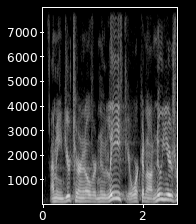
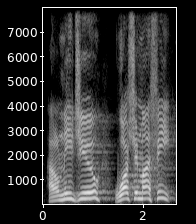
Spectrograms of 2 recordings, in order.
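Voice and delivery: louder, higher insistence; proud loud refusal; 6 semitones higher, 5 dB louder than usual. Acted. Preacher voicing the proud heart refusing Jesus, rising loud. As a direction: push Jesus away with pride.

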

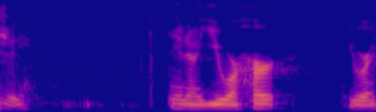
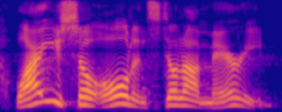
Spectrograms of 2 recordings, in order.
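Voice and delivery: imitating a youth kid; 8 semitones higher, 18 dB louder than usual. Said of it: "He was just like".

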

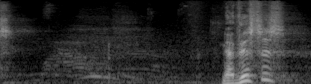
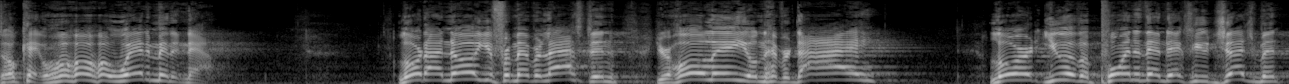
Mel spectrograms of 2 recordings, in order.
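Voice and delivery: higher, louder protesting prophet; prophet's complaint; 7 semitones higher, 4 dB louder than usual. Acted. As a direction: argue with God, loud and pleading.

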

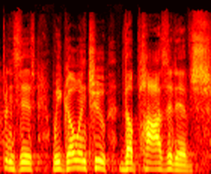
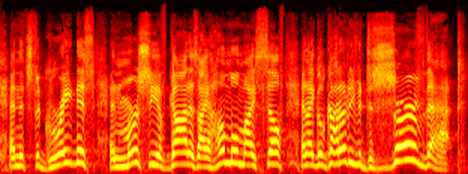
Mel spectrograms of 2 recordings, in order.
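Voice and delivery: higher, driving sermon delivery; fervent preaching; 6 semitones higher, 3 dB louder than usual. Real, not acted. Preacher telling the congregation salvation covers everything, fervent. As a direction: build the list emphatically, hitting each key word.

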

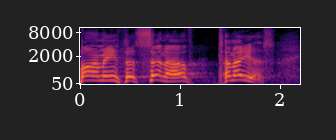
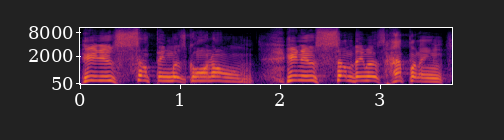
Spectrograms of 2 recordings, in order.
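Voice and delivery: normal talking voice

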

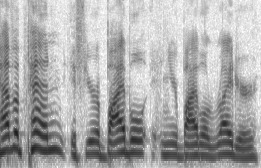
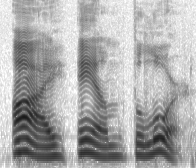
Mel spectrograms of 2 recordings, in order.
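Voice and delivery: slow weighty refrain; 2 semitones lower, 3 dB louder, much slower than usual. Shown as a demonstration. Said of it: "these sentences all end the same way".

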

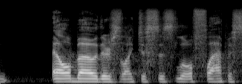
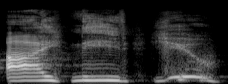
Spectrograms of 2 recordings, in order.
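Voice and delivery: sincere prayer; 5 semitones higher, 7 dB louder, much slower than usual. Shown as a demonstration.

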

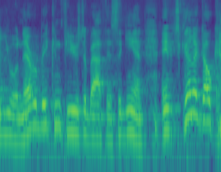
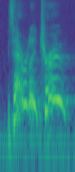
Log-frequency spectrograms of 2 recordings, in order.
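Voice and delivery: put-on very high, wide-eyed child voice; curious kid voice. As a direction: ask it like an innocent kid. Tommy's question acted.

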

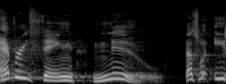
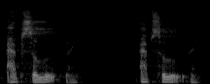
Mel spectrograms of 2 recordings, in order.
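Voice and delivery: dropped low and much softer; low emphatic; 10 semitones lower, 15 dB quieter, faster than usual. Acted. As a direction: answer in a quiet, certain low voice.

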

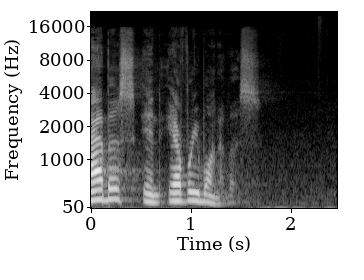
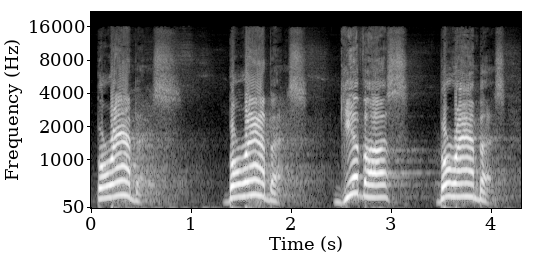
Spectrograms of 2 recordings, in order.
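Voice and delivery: higher, louder chant of the crowd; preacher playing the mob demanding Barabbas, shouting; 5 semitones higher, 6 dB louder than usual. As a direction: roar it like an angry mob. Retelling the crowd scene.

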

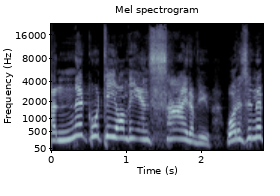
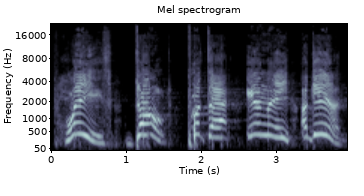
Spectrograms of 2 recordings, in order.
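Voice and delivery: high, slow, emphatic mock plea; pleading body; 5 semitones higher, 3 dB louder, slower than usual. Smoker's body begging the smoker, acted pleading. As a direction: beg hard, word by word. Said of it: "you know what it was saying".

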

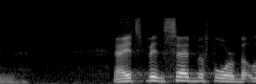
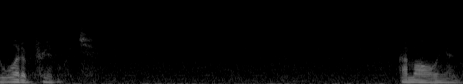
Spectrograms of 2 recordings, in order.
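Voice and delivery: soft, low, earnest devotion; hushed reverence; 7 semitones lower, 19 dB quieter than usual. Retold or imitated. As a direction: speak it as a quiet vow. Jesus's willing words, reverent.

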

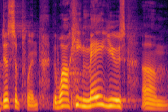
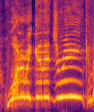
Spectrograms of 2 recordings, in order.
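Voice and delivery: much higher, a mock-indignant demand; whiny demand; 3 dB louder than usual. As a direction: demand it like a grumbling crowd. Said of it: "they demanded".

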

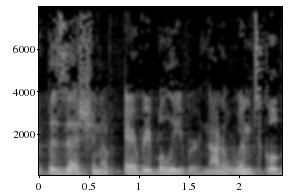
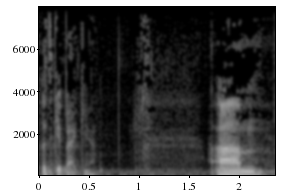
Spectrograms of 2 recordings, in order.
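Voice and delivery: usual speaking voice

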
